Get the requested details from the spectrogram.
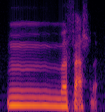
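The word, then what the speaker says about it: M'Fashnik: And Dawn, Buffy's sister, says to Giles, he says, "Is it pronounced like cookie?" And he just says, "No, it's just Mafashnik."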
